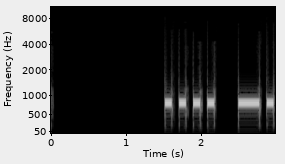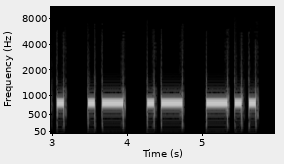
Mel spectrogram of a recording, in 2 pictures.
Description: Morse code, heard as a keyed tone, about 13 wpm, 800 Hz. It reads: HDAAD
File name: LEZIONI / 2 UHDN / 2 UHD 12wpm 1540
